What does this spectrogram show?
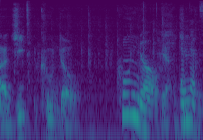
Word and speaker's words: Jeet Kune Do: Okay, Nikki, tell us about yourself and what you do, and how do you pronounce it? It's Jeet Kundo. Kundo. Yeah, And Jeet that's Kune Do.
